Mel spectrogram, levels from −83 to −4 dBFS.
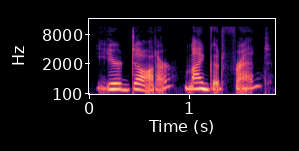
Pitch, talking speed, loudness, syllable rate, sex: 275 Hz, 160 wpm, -18 LUFS, 3.6 syllables/s, female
